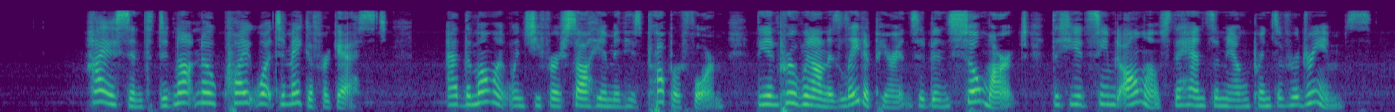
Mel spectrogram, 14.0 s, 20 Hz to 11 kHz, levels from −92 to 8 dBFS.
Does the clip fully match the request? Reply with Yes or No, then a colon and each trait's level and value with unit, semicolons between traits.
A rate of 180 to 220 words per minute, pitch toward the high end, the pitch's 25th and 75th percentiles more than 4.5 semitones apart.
Yes: average, 195 wpm; high, 240 Hz; wide, 5.5 semitones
